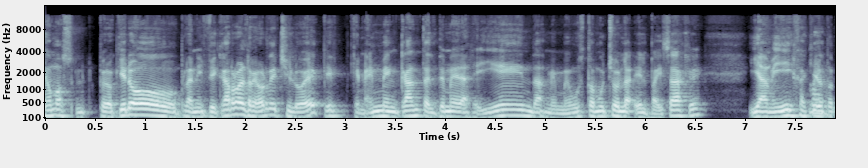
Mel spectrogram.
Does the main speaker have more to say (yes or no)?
yes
